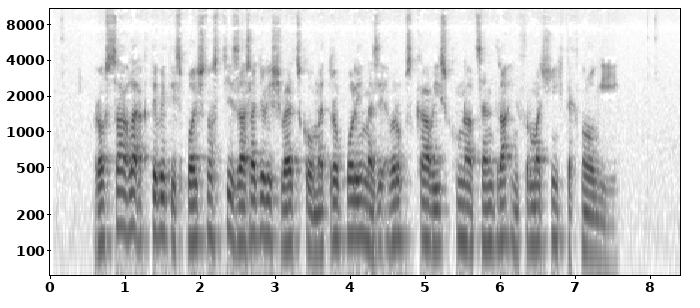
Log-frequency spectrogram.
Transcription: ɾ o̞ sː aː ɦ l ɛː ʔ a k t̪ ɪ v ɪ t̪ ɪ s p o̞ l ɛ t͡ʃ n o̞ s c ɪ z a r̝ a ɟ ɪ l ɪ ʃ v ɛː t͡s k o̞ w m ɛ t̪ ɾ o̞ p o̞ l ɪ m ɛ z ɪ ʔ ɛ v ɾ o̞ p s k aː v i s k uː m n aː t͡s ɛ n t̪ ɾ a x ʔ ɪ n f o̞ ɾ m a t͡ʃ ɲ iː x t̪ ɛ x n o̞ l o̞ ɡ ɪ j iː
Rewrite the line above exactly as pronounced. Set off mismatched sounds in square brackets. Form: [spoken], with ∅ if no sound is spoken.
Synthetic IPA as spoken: ɾ o̞ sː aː ɦ l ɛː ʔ a k t̪ ɪ v ɪ t̪ ɪ s p o̞ l ɛ t͡ʃ n o̞ s c ɪ z a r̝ a ɟ ɪ l ɪ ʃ v ɛː t͡s k o̞ w m ɛ t̪ ɾ o̞ p o̞ l ɪ m ɛ z ɪ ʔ ɛ v ɾ o̞ p s k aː v [iː] s k [u] m n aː t͡s ɛ n t̪ ɾ a [∅] ʔ ɪ n f o̞ ɾ m a t͡ʃ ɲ iː x t̪ ɛ x n o̞ l o̞ ɡ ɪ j iː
